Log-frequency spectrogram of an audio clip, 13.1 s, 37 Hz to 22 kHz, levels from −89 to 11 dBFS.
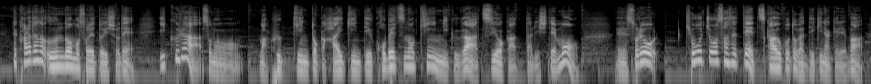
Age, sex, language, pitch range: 40-59, male, Japanese, 85-140 Hz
